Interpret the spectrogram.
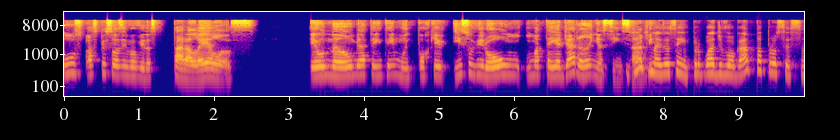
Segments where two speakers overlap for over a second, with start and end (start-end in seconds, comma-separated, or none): none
